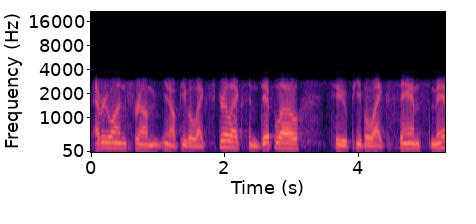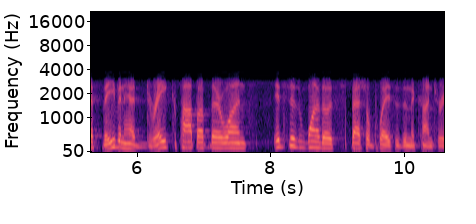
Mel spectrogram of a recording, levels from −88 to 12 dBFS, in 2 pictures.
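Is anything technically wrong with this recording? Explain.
Yes. Throughout the speech, Dialogic VOX ADPCM coding: 4-bit adaptive steps at a rate consistent with 24 kbps, likely 6,000 samples a second, leave a gritty hiss riding on the voice. A spectrogram shows a hard ceiling near 3 kHz and a thin low end below 200 Hz, with speckled noise filling the gaps.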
